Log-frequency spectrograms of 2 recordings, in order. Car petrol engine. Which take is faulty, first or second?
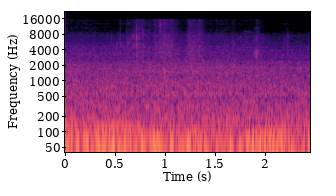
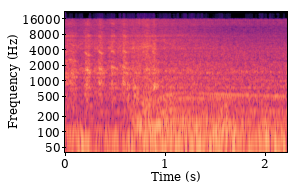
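second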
